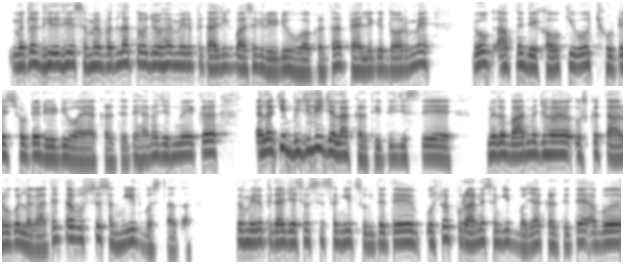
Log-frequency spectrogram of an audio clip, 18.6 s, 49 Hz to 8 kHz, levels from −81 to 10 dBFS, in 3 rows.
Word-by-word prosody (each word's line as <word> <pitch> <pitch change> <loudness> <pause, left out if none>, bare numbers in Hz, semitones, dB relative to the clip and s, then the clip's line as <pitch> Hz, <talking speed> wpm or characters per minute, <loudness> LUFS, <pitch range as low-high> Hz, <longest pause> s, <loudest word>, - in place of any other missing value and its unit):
मतलब 175 +3 +2
धीरे-धीरे 180 +2 +1
समय 175 -1 0
बदला 170 +3 +2
तो 190 -1 +1
जो 180 0 +1
है 185 +2 +2
मेरे 180 0 -1
पिता 150 -3 +2
जी 155 - -5
के 160 - -13
पास 145 -1 +1
एक 160 - -4
रेडियो 130 +2 -2
हुआ 125 -1 -1
करता 130 +5 -3
है, 175 - +3
पहले 135 -1 +1
के 145 0 -3
दौर 140 0 -1
में 190 +5 -1 0.5
लोग 195 +3 +1
आपने 170 +4 0
देखा 155 -3 0
हो 140 - +1
कि 175 - -3
वो 165 +2 0
छोटे-छोटे 155 -2 0
रेडियो 135 -3 -1
आया 115 -1 0
करते 115 +1 -7
थे, 135 - -7
है 130 0 -5
ना। 155 - -3
जिनमें 150 +1 -1
एक 160 +2 -1 0.5
अलग 200 +4 +7
ही 255 - +7
बिजली 205 +7 +4
जला 180 -6 +5
करती 130 -1 -3
थी 135 - -6
जिससे 135 -1 -1 0.4
मेरा 160 +2 +5
बाद 155 -1 +4
में 175 - 0
जो 170 +1 -1
है 170 0 +7
उसके 160 +1 -3
तारों 135 +3 +3
को 165 - +2
लगाते 130 +5 -2
तब 210 -1 +6
उससे 195 +2 -3
संगीत 170 -3 -3
बजता 120 -2 -8
था। 100 - -11 0.5
तो 170 - 0
मेरे 165 +1 +1
पिता 165 -2 +2
जैसे 165 +1 -1
उससे 175 +1 -8
संगीत 165 0 -4
सुनते 150 -1 -4
थे, 165 +1 +6
उसमें 160 +5 -4
पुराने 165 -2 +3
संगीत 170 -1 -5
बजा 135 +3 -2
करते 135 -1 -6
थे। 165 - +3
अब, 145 0 -1
160 Hz, 230 wpm, -23 LUFS, 140-175 Hz, 0.5 s, अलग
